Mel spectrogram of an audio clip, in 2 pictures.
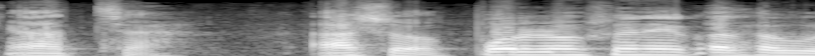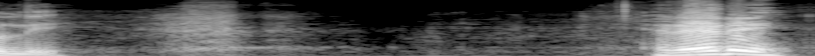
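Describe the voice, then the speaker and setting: A man's voice: fairly high pitch, lively intonation, a little slow, dry recording. A young man teaching an online spelling class, casual and coaxing, often checking whether students understand. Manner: colloquial, coaxing, keeps asking students if it is clear.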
